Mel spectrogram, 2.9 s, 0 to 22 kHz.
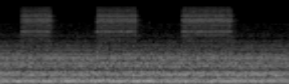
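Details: K40 CO2 laser with a new power supply and new tube, pot below 50%: a harsh hissing crackle in bursts about every 0.8 seconds over a steady low hum; high-voltage arcing, which stops above 50% though the tube still gives no beam.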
